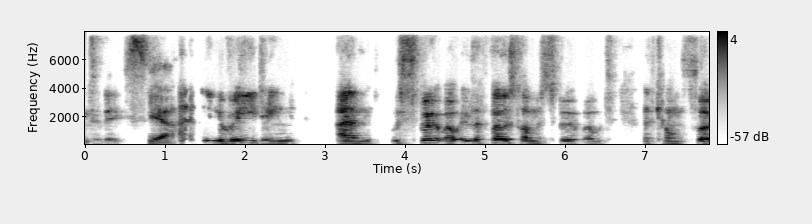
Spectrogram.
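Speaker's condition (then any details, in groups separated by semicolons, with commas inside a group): Cerebral palsy and dyspraxia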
